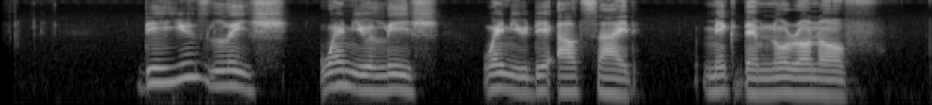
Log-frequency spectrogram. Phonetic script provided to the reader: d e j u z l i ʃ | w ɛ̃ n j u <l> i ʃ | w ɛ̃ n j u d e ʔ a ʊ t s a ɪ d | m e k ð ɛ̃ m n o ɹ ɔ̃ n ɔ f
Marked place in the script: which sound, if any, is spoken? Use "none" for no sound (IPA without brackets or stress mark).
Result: l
